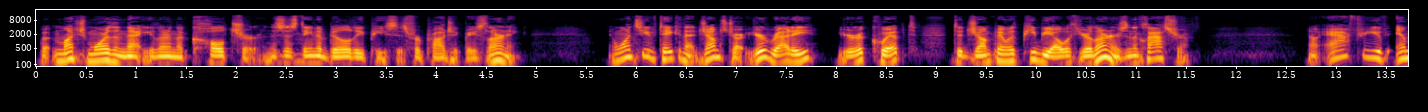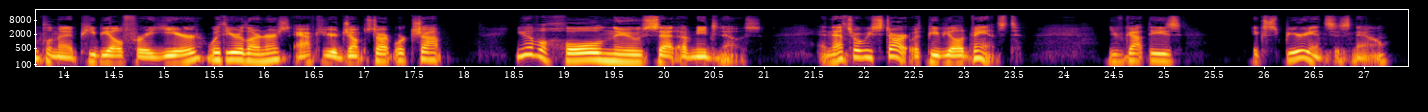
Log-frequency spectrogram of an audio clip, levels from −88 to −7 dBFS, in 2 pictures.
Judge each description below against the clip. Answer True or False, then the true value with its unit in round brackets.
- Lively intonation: True (7.0 semitones)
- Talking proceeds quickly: False (170 wpm)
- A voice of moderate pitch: True (145 Hz)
